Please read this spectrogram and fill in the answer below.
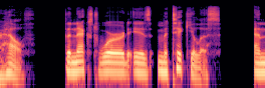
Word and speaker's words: meticulous: The next word is meticulous, and this word has 4 syllables, and the stress is on that second syllable. Meticulous, meticulous.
